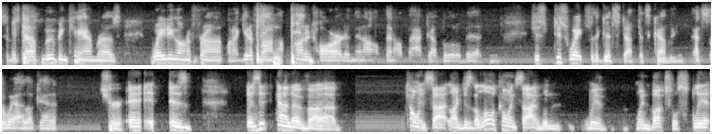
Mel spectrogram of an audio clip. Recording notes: He was kind enought to spend some time on the phone with us while we questioned him all about October bucks.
